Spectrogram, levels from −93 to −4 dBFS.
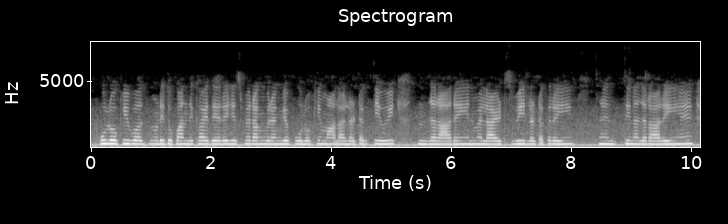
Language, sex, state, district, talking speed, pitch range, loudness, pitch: Hindi, female, Bihar, Madhepura, 190 wpm, 245-255 Hz, -16 LUFS, 250 Hz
